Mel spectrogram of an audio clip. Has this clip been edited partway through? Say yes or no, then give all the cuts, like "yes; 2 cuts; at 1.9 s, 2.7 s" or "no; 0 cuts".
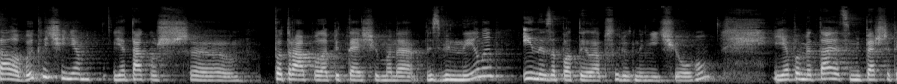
yes; 1 cut; at 2.6 s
